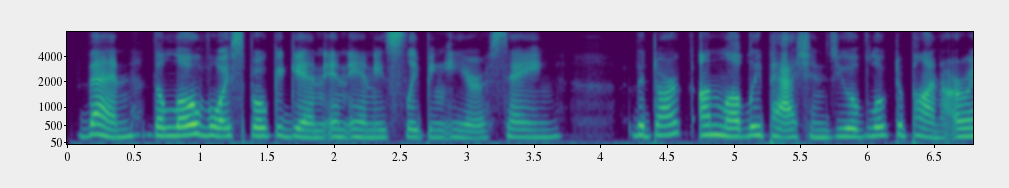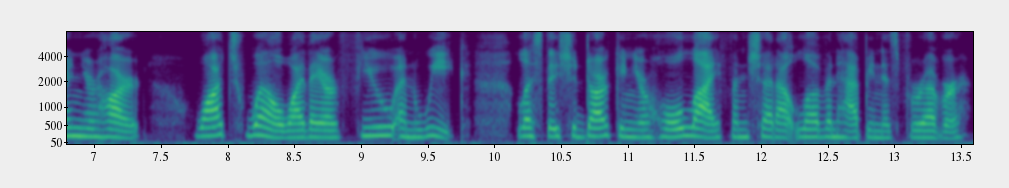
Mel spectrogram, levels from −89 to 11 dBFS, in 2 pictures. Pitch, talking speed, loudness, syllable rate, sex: 210 Hz, 205 wpm, -20 LUFS, 5.4 syllables/s, female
